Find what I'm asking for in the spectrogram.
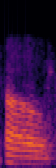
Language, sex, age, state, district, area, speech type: Hindi, male, 18-30, Rajasthan, Bharatpur, rural, conversation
